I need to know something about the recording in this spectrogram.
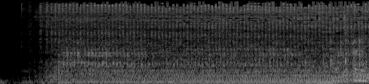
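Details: Home-care stationary suction machine (mains-powered, no internal battery) switched on by its rear button: a click, then a steady, rapidly pulsing motor hum while the machine runs.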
